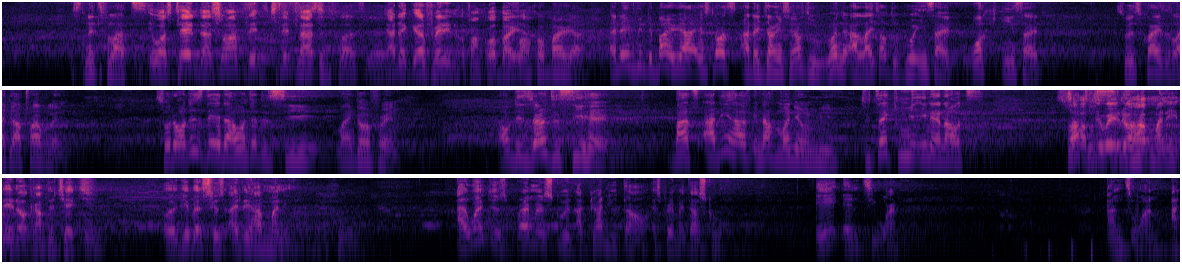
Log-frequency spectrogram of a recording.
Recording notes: Encounter Service. Preached at The Qodesh.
